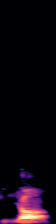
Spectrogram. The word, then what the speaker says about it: yang: energy everybody calls it yang though y-a-n-g it's everybody pronounces that it's yin and yang energy is the way they pronounce it it's actually pronounced yam i do i tell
